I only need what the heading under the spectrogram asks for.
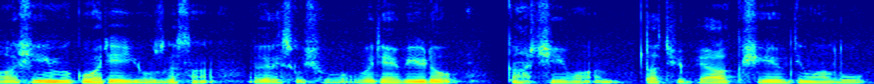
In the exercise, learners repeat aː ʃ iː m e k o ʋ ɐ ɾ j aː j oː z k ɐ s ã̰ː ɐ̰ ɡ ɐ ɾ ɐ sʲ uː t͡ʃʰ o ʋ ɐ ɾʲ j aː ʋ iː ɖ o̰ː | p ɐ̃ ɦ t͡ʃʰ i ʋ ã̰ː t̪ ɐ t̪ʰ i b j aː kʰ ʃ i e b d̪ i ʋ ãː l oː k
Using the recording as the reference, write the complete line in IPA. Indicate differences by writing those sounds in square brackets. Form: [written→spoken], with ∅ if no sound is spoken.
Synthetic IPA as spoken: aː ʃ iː m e k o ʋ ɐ ɾ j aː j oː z [k→ɡ] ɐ s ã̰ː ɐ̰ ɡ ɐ ɾ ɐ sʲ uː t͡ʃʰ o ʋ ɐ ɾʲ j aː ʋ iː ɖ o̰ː | [p→k] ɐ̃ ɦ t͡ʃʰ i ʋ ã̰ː t̪ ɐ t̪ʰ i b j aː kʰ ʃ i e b d̪ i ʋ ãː l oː k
